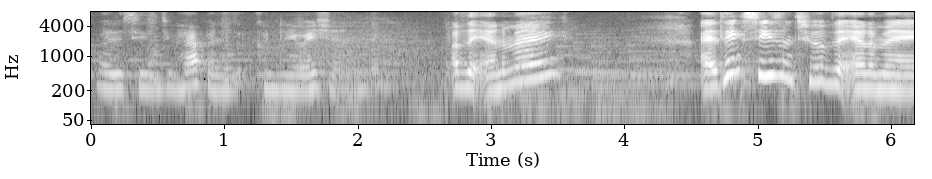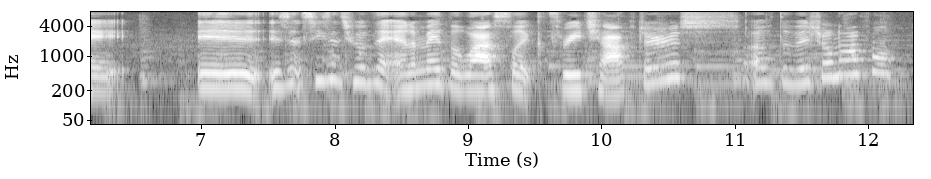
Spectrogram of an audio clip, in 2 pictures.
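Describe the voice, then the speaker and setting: With soft music in the background, a woman hosts a visual novel book club livestream, talking casually and eagerly with her viewers in informal phrasing packed with "like." Her fairly high, slightly bright voice has a sing-song lilt at a normal speed.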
